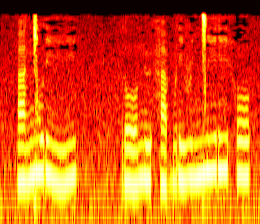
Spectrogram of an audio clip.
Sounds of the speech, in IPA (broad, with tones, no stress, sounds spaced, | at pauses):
a˨˩˦ ŋ͡ǀ u˦ ɾ iː˨˩˦ | ɾ oː˨˩˦ n̪ ʉ˨˩˦ h a˨˩˦ b ɵ˦ ɾ i˨˩˦ v i˦ ŋ͡ǀ iː˦ ɾ iː˦ h o˦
